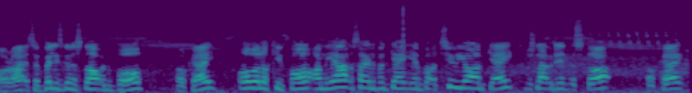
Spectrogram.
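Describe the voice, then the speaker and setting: High-voiced football coach outdoors. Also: male voice, quick pace, fairly bright tone. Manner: instructive, repeats okay and all right often. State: out of breath at times. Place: outdoor pitch. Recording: distant mic, outdoor noise.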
